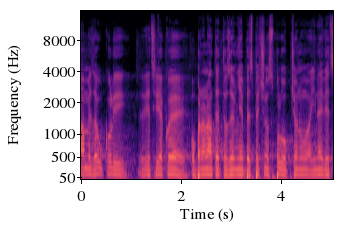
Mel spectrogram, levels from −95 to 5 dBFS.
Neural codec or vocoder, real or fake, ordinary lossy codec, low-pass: none; real; AAC, 64 kbps; 14.4 kHz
